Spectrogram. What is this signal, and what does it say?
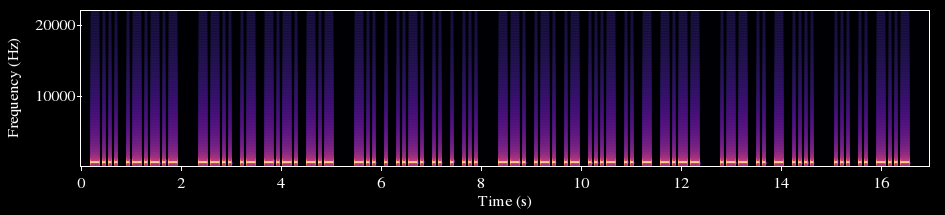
Morse code, heard as a keyed tone, about 21 wpm, 700 Hz. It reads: B. ZACK DEFIES GRAVITY WITH SIX
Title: Pangram Challenge v2 - 20wpm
